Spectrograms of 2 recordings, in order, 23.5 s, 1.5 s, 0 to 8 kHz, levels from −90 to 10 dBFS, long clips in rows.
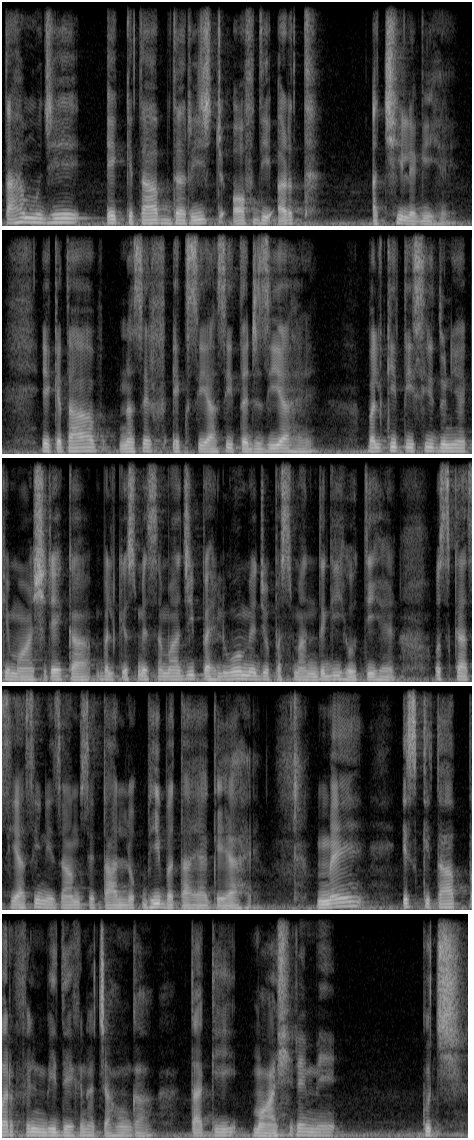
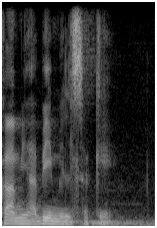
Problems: none marked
